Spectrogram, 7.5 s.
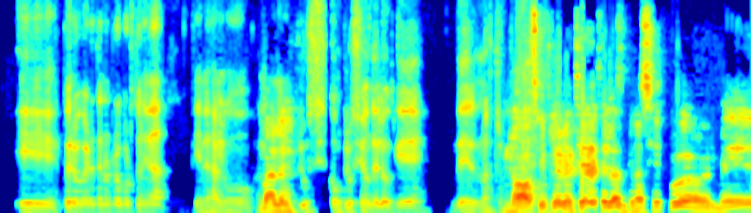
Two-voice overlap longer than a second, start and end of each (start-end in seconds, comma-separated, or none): none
